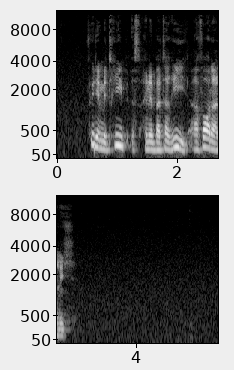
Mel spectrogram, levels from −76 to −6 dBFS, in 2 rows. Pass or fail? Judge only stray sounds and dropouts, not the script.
pass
